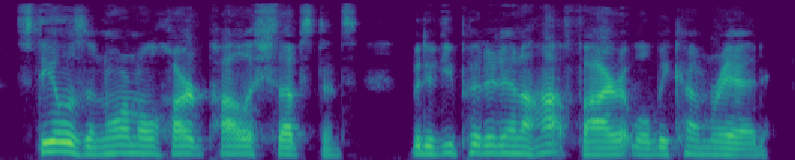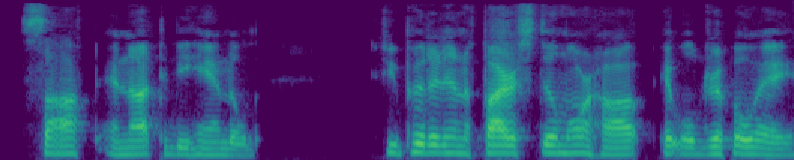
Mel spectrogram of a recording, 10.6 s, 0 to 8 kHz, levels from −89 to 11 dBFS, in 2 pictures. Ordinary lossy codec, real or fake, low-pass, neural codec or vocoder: MP3, 48 kbps; fake; 7.2 kHz; codec, 16 kHz, 4 kbps, X-Codec, WavLM features, trained on Multilingual LibriSpeech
